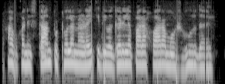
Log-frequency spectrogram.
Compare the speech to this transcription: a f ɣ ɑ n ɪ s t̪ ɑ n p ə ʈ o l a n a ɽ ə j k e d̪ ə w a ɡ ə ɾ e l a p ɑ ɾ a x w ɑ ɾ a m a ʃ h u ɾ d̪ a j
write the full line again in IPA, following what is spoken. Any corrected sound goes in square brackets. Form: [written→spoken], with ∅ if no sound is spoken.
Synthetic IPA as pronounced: a f ɣ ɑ n ɪ s t̪ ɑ n p ə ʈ o l a n a ɽ ə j k e d̪ ə w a ɡ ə [ɾ→ɽ] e l a p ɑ ɾ a x w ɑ ɾ a m a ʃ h u ɾ d̪ a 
